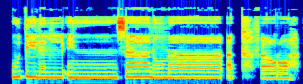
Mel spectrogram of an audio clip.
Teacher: ما یہاں پہ مد ہے، اس کے بعد حمزہ ہے تو اس کو لمبا کرنا ہے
